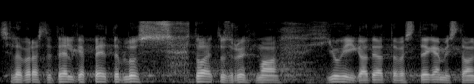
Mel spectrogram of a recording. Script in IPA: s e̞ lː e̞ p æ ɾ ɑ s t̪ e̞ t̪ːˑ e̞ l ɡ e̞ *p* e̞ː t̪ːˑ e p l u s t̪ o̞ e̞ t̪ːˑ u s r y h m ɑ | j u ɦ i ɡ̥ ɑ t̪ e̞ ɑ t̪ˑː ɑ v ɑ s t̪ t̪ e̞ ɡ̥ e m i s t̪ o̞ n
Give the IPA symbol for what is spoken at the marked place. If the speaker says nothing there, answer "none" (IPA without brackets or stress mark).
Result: p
